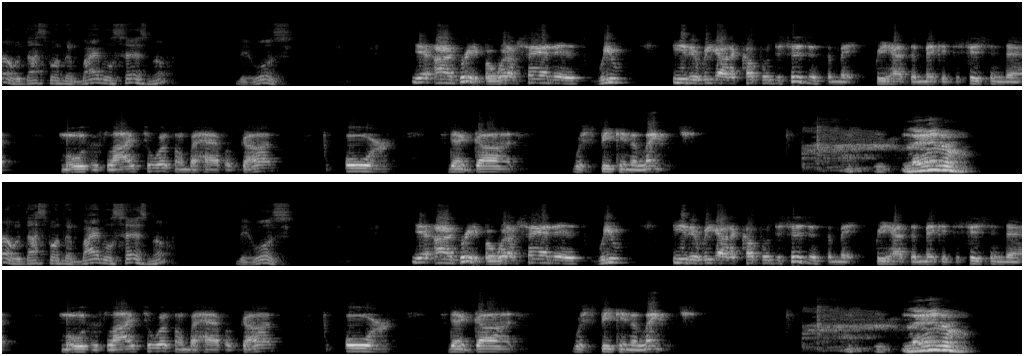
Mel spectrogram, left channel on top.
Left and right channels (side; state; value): both; normal; correlation 0.92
